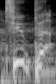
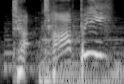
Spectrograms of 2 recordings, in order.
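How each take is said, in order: First: The name sounds like 'toupee'. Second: The name sounds like 'toppy'. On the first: "I don't know why I said Toupee before. I misread that" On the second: "it's not Toupee. It's it's uh, Toppy"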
